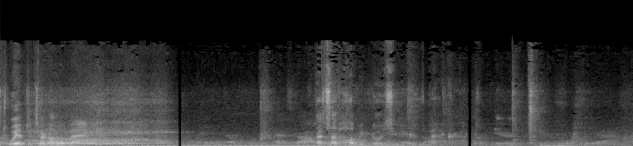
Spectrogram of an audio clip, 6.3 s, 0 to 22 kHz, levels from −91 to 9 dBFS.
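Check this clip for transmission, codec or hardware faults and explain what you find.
Two gaps at joins of encoded pieces, at 1.78 to 1.82 s (about 37 ms) and 4.68 to 4.72 s (about 39 ms). Separately encoded segments were spliced untrimmed, leaving encoder delay and last-frame padding as silence. Continuous sound briefly drops out with smeared edges, then resumes where it stopped.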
